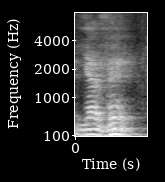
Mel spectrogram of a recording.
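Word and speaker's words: Yahweh: estudo do tetragrama, que a pronúncia provável é Yavé, né? Que vem para o português como Javé.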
